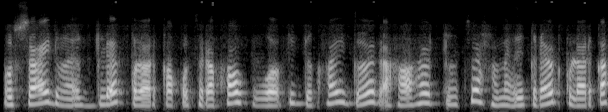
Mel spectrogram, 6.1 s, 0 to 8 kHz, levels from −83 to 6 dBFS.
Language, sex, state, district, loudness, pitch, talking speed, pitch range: Hindi, female, Madhya Pradesh, Dhar, -18 LUFS, 215 Hz, 205 wpm, 190-255 Hz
